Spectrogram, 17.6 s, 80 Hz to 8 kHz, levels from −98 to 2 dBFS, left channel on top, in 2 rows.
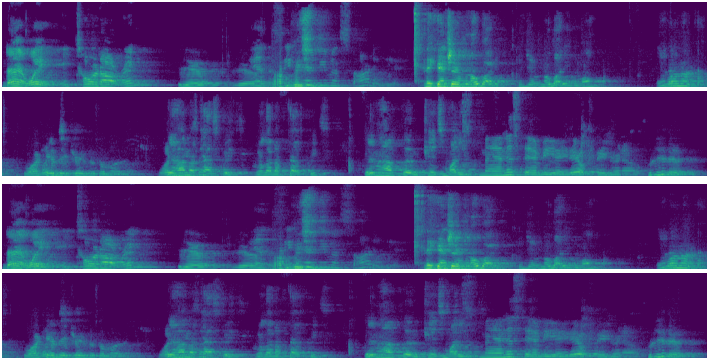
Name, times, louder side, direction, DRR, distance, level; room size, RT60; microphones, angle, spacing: voice 1, 0.0-1.8 3.1-5.3 9.3-9.5 10.8-11.4 14.8-16.8, left 2 dB, 70° left, 7 dB, 2.8 m, -38 dB
voice 2, 2.2-2.6 2.9-3.3 8.3-8.7 9.1-10.4 16.9-17.3, equal, 15° right, 6 dB, 2.4 m, -39 dB
voice 3, 3.4-4.0 5.3-7.5 8.2-8.8 10.9-11.7 12.0-12.8 13.4-14.7, left 2 dB, 40° left, 7 dB, 2.0 m, -34 dB
29.5 x 19.5 x 8.9 m, 0.77 s
head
